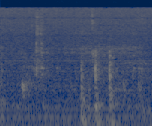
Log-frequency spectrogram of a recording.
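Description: Faint, irregular mouth clicks and smacks of someone chewing a bite of cheesecake, a few soft ticks over low room hum.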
